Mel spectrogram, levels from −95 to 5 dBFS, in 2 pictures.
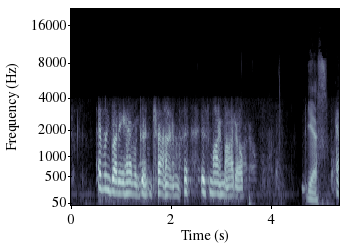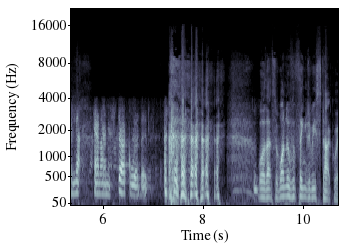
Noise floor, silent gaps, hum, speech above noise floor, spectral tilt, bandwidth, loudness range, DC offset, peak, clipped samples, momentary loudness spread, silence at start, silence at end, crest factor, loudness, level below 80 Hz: -60 dBFS; none; none; 39 dB; -6.5 dB/octave; 11 kHz; 6 LU; under 0.1%; -2 dBFS; under 0.1%; 16 LU; 0.5 s; 0 s; 20 dB; -21 LUFS; -52 dBFS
